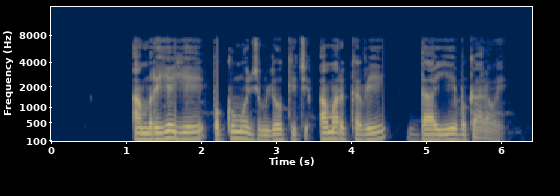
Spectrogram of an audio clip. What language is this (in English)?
Pashto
